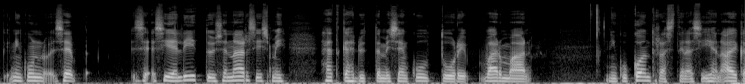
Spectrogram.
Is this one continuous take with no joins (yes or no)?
yes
